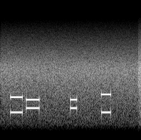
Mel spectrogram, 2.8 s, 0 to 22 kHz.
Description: DTMF, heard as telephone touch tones, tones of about 220 ms, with radio hiss and a squelch burst at the end. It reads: 27 7 3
